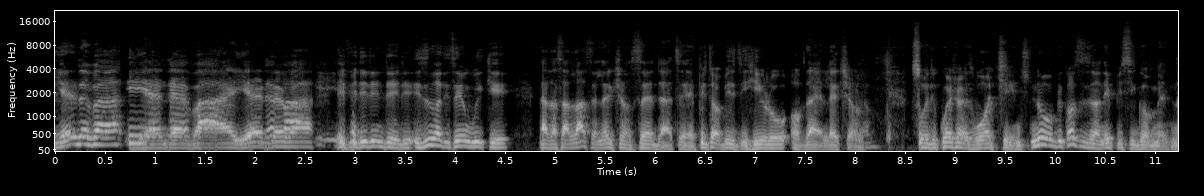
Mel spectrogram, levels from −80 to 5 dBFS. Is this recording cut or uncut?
uncut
